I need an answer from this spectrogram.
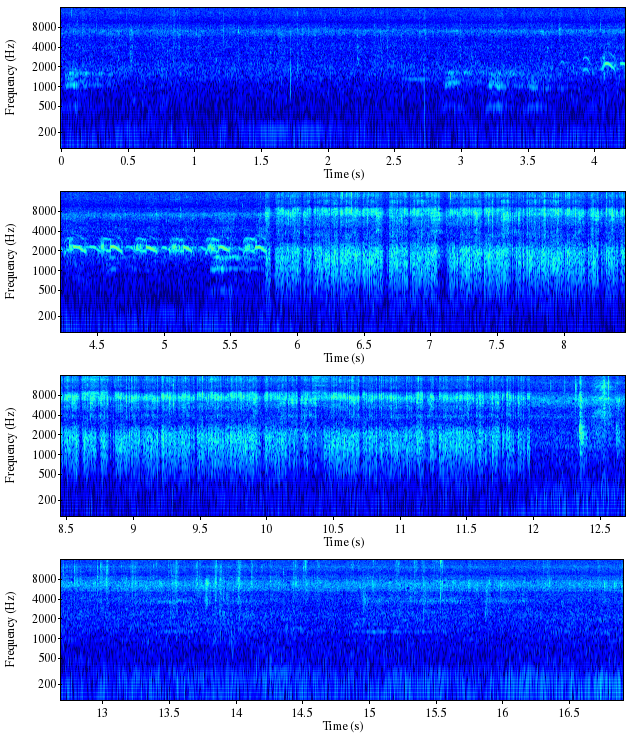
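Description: Faint outdoor ambience. About four seconds in, a bird gives a quick run of about eight short, high notes, followed by a steady hiss lasting about six seconds that stops abruptly, with a single click just after.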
